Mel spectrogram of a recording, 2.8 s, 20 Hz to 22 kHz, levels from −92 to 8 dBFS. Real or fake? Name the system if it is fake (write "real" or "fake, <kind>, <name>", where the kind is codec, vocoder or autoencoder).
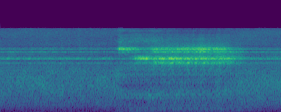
fake, codec, ZipCodec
